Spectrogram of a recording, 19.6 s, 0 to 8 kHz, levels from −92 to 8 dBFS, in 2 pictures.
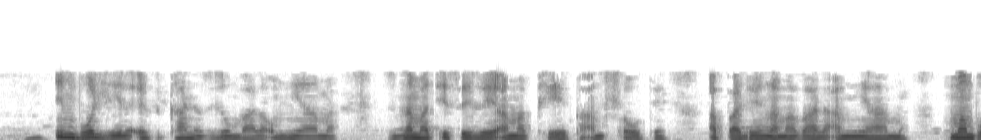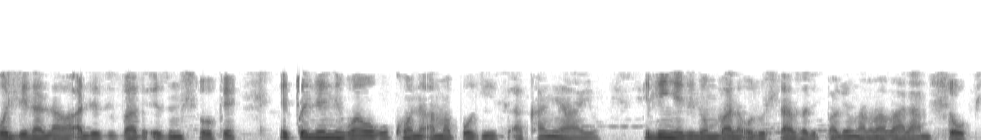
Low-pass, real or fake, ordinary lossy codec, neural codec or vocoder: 7.2 kHz; real; AAC, 16 kbps; none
